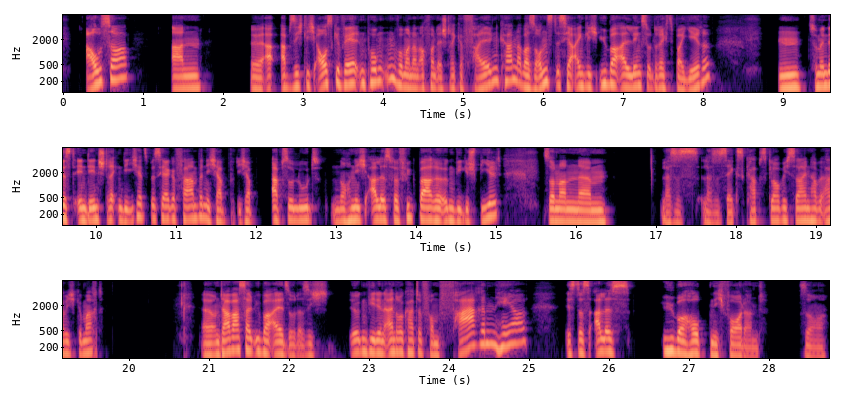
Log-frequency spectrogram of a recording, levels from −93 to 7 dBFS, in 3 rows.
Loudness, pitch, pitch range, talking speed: -19 LUFS, 140 Hz, 130-155 Hz, 180 wpm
